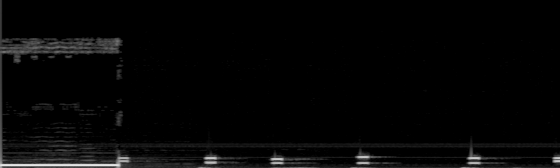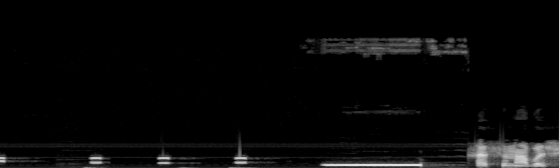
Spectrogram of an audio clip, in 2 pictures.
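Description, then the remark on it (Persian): A telephone handset is picked up to dial a number shown on screen: a steady dial tone gives way to about ten crisp keypad beeps dialed in quick succession, then a single long ringing tone sounds before a voice starts speaking at the end. “بعدش از جای خود بلند شد و گوشی تلفن برداشت و شماره تلفن داخل تصویر را گرفت تا التماس دعا بگو و کمی سبک شد.”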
